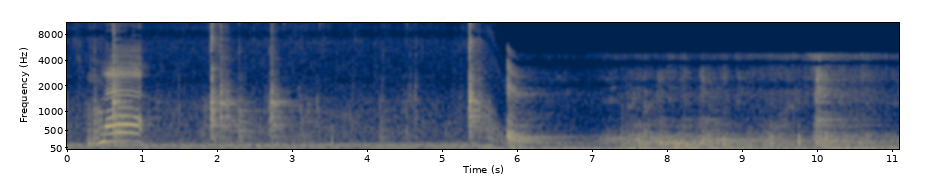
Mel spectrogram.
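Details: Zwartbles sheep at feeding time on a County Kilkenny farm in Ireland after heavy rain: one loud, quavering bleat near the start, then faint knocks and thuds before the sound drops to a muffled, quieter background.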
